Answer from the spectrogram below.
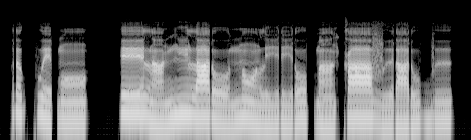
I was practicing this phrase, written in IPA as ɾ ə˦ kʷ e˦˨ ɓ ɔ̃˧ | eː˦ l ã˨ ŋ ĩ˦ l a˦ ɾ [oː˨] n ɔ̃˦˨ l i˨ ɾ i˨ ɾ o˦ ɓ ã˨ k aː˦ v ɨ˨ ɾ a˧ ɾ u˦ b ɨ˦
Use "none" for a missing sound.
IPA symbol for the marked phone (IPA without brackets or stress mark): oː˨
